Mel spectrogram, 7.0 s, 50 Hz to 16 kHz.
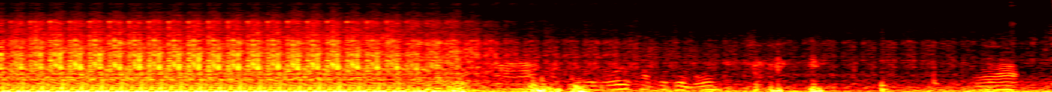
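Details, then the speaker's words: Audi A3 TDI 130 with engine vibration that won't start first try in the morning: loud, harsh diesel clatter with a fast uneven rattle and vibration at idle. A faulty injector is suspected (99% sure), not confirmed. "moi je pense plus c'est un injecteur vu le bruit les vibrations et tout ça l'Axel et tout ça c'est je peux dire 99%injecteur"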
